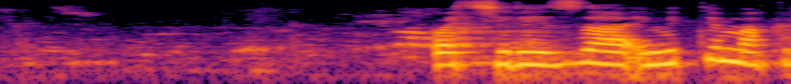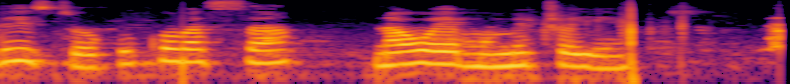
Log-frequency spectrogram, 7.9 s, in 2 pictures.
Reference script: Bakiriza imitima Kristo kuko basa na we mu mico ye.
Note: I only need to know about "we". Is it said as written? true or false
true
